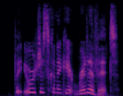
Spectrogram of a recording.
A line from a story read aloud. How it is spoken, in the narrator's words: Gwyn gasped, appalled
